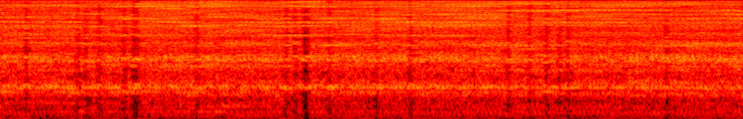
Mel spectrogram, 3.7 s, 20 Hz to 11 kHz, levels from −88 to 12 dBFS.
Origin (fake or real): fake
